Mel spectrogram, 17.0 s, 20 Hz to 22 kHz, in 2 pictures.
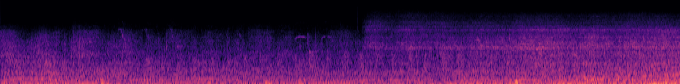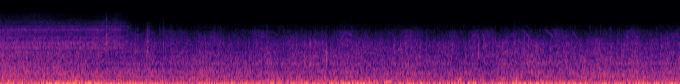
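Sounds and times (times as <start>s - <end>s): bike tyres rumbling: 0.0s - 17.0s
wind buffeting microphone: 0.0s - 17.0s
high hiss: 4.5s - 10.2s.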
